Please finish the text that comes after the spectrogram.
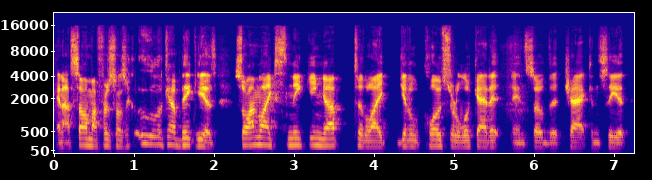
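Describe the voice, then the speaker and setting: A man streamer shares game stories in a relaxed, chatty way, full of "you know"s. His voice is very bright and sharp, at a middle pitch for a man. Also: brisk, few pauses. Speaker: streamer, co-host. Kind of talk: casual gaming chat.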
